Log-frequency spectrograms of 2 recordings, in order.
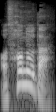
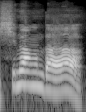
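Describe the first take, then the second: First: The name is said as Seonuda. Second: The name is said as Xinwangda.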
